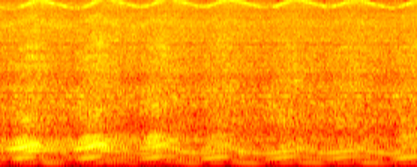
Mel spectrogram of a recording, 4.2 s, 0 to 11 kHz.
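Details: Mercedes OM606 diesel swapped into a Land Rover Defender, free-revved: revs up and falls back in repeated surges, pulling cleanly with no knock or misfire; engine sounds healthy.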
